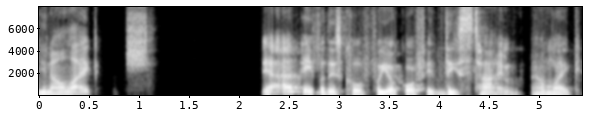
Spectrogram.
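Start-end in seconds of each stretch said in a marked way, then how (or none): none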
